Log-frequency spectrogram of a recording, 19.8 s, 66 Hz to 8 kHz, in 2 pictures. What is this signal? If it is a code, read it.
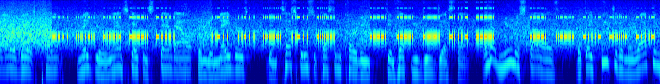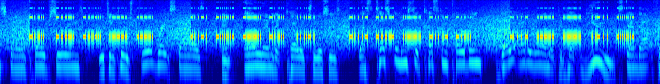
Hellschreiber (Feld-Hell, 122.5 baud), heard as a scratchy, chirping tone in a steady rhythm, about 980 Hz, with speech in English. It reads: 7XOEF TYZTC 666W2 63NDH KRR36 4DEKJ HA3MK U88TO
